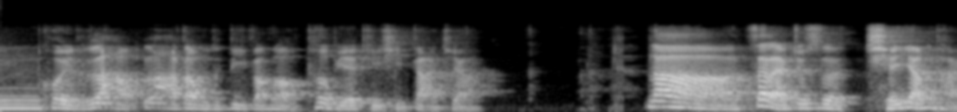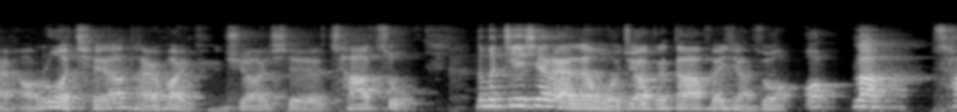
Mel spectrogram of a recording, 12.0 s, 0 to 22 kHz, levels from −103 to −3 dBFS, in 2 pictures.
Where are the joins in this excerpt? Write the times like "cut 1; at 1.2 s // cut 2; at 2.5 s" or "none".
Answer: cut 1; at 3.9 s // cut 2; at 8.8 s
